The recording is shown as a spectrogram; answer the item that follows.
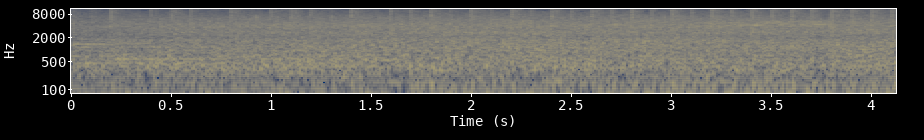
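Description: Mountain stream rushing over rocks in shallow rapids, a steady, loud, even roar of water.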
